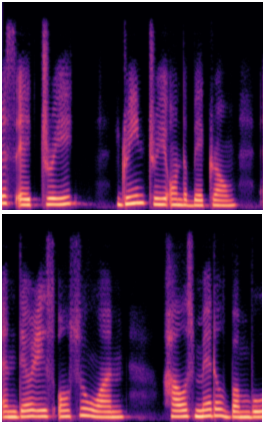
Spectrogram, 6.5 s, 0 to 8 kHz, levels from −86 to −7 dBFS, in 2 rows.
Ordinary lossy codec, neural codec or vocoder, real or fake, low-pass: none; codec, 24 kHz, 0.9 kbps, WavTokenizer, large speech release; fake; 7.2 kHz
